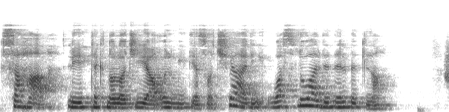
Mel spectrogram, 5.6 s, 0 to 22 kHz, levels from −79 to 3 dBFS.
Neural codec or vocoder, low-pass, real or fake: none; 10.8 kHz; real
